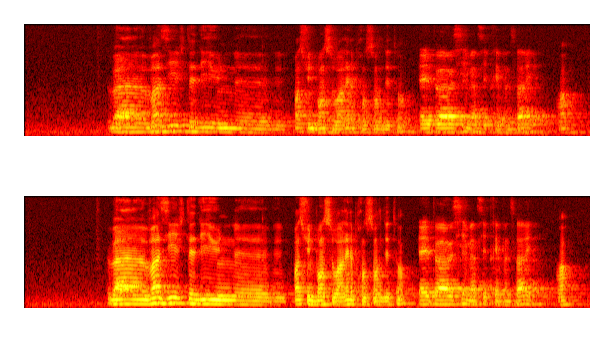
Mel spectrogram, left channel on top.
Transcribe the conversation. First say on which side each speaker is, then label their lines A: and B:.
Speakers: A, on the right (about 60°); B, on the right (about 80°).
A: Ben,
B: Voilà.
A: vas-y, je te dis une, euh, passe une bonne soirée, prends soin de toi.
B: Et toi aussi, merci, très bonne soirée.
A: Au revoir.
